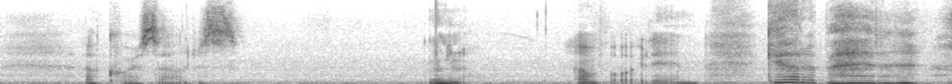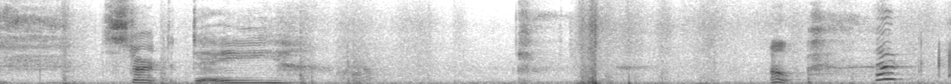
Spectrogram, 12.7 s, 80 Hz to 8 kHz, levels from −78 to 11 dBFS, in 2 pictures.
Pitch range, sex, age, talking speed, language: 170-200 Hz, male, 20-39, 70 wpm, English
